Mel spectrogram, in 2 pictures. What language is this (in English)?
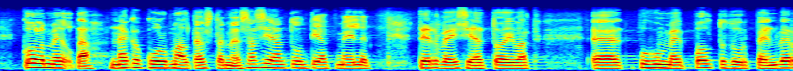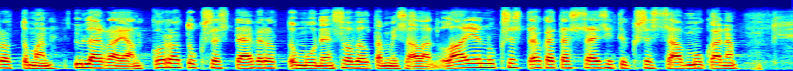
Finnish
